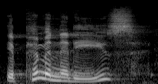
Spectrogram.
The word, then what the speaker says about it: Epimenides: He quotes Epimenides, that's how you pronounce it.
